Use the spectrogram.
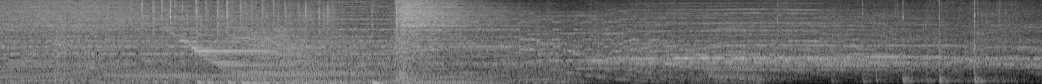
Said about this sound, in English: Put your hands together one more time and clap them for the Lord in this place.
